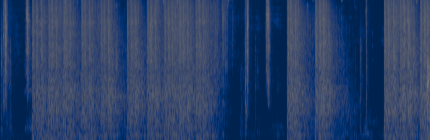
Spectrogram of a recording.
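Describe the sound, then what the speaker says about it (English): Automatic gunfire in a video game, long dense bursts of rapid shooting broken by short pauses and a few isolated shots, loud and close. "I love seeing nothing and shooting into the middle of nowhere for the sake of trying to hit."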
